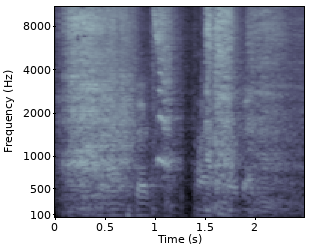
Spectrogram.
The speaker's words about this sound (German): Im Treppenhaus zur Wohnung im dritten Stock knarrt es noch wie damals, 1968, 69, als … hier mit seiner Freundin Kathy Etchingham lebte.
